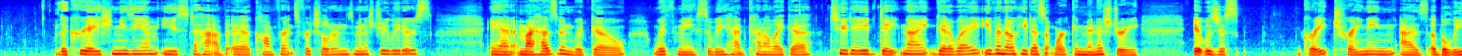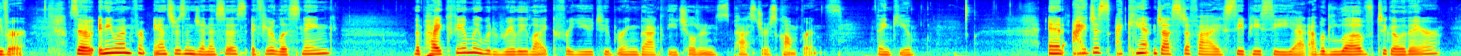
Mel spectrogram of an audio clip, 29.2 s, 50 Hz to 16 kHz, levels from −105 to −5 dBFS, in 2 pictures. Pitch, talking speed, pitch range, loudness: 190 Hz, 175 wpm, 175-210 Hz, -21 LUFS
